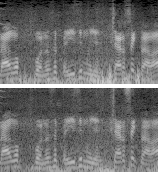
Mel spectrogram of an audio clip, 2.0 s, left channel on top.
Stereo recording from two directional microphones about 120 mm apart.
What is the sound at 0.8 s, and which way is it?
Speech, 5° left (ahead or behind).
